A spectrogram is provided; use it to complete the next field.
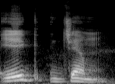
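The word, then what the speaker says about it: exam: এরপরে মটা এখানে আসবে তাহলে এগ জ্যাম আসছে তাহলে এক্ষেত্রে এক্স এর উচ্চারণ হলো গজের মত এক্সাম মানে হলো পরীক্ষা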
